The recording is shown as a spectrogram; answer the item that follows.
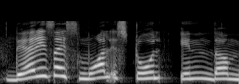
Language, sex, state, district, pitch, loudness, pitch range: English, female, Jharkhand, Garhwa, 270 Hz, -15 LUFS, 255-315 Hz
